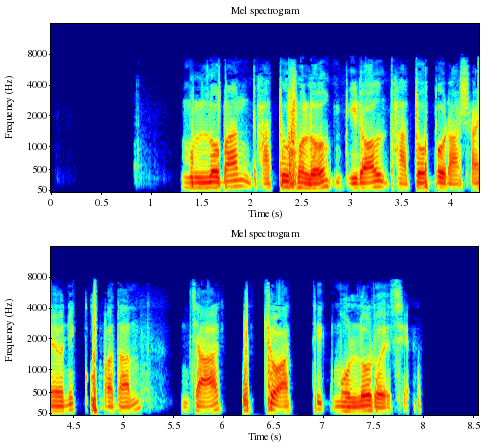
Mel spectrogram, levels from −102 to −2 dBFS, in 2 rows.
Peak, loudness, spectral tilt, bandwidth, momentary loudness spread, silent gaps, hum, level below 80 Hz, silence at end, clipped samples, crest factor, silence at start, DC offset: 0 dBFS; -16 LUFS; -8 dB/octave; 7.2 kHz; 11 LU; 6.05-6.18 s, 6.74-6.89 s; none; -50 dBFS; 0.7 s; under 0.1%; 16 dB; 1.3 s; under 0.1%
